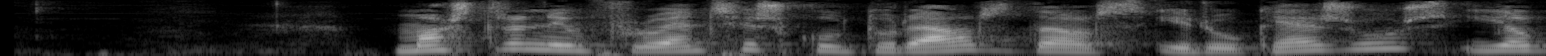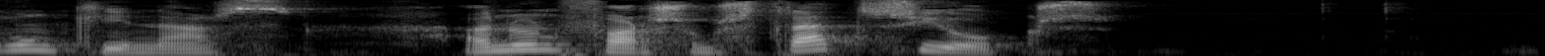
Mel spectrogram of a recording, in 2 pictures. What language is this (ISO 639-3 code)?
cat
